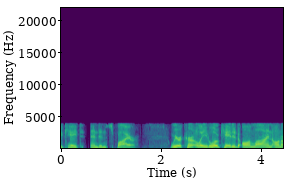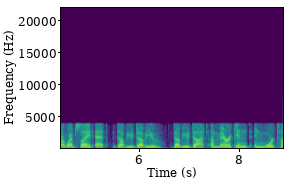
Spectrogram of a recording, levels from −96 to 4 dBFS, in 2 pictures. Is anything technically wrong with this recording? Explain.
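Yes, two faults. Bluetooth CVSD headset codec, throughout: one-bit delta coding, which fits a 64 kbps link, cuts everything above 4 kHz, making sibilants scratchy and leaving granular hiss under the speech. Bluetooth headset packet repeated, 7.45 to 7.50 s: about 22.5 ms of lost audio, fitting roughly six dropped packets, was filled by re-decoding old data, giving a brief buzz near 267 Hz.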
